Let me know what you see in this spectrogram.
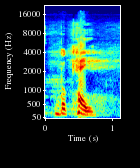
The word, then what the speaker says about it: Bucket: And the main character there is Mrs. Bucket, pronounced Bouquet.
